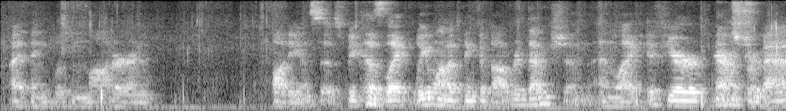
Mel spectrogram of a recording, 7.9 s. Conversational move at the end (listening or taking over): listening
